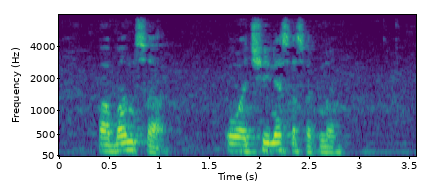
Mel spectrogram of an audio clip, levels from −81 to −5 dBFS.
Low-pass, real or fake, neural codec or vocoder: 7.2 kHz; real; none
